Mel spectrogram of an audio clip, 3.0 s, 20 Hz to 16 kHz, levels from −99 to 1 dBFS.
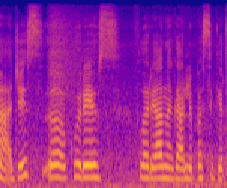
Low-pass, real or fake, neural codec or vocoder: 14.4 kHz; real; none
